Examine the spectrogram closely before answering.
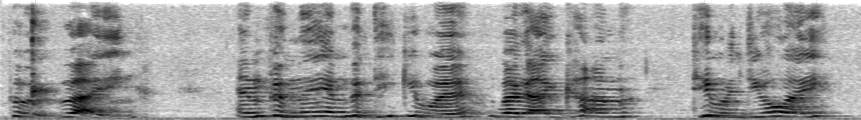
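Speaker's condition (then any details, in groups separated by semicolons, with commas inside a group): Cerebral palsy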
